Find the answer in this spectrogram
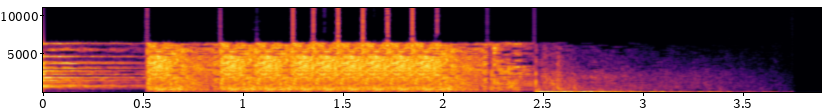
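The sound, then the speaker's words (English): Rapid automatic gunfire rattles in a sustained burst for about two seconds. It breaks off into a louder, deeper blast whose low rumble fades out. “Don't just stand there, shoot!”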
